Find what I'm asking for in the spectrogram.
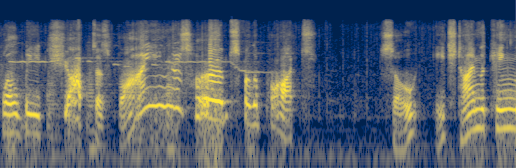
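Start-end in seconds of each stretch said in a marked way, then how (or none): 0.0-3.9 high, loud and slowing threat; threatening cat voice. A narrator's reading. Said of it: "he told the workers in the fields".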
